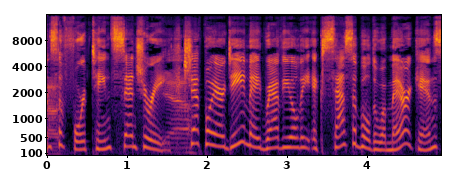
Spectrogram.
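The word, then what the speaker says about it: Boiardi: Spelled differently, but pronounced the same way, I believe. Let's see. Etiar Boyardee. Yep, Boyardee. B-O-I-A-R-D-I.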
